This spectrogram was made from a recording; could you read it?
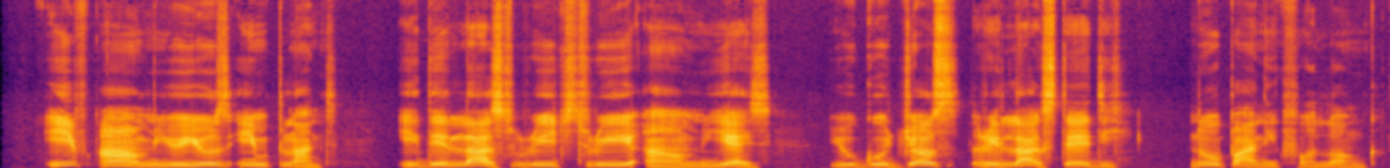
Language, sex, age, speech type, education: Nigerian Pidgin, female, 30-45, spontaneous, tertiary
